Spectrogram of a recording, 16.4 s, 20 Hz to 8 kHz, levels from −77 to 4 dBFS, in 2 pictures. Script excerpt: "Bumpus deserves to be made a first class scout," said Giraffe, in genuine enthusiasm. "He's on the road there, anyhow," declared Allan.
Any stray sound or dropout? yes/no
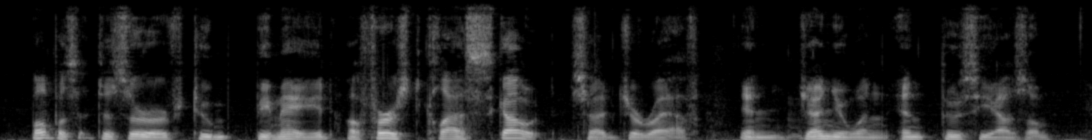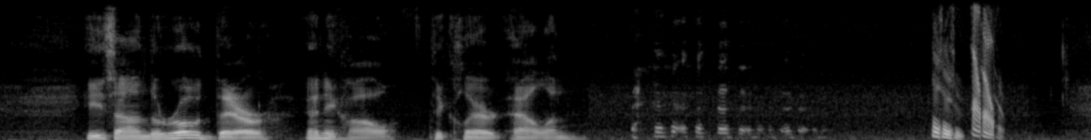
yes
